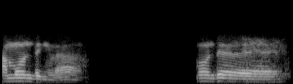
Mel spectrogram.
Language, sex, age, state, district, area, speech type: Tamil, male, 30-45, Tamil Nadu, Salem, rural, conversation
